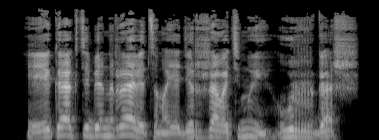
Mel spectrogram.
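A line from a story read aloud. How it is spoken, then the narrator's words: Growled. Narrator (Russian): прорычал Риз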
